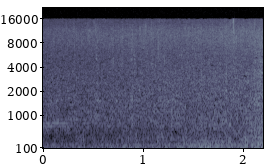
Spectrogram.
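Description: A quiet break in the song: a faint low rumble and hiss, with no voice or clear instrument, swelling slightly toward the end.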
